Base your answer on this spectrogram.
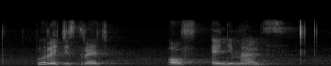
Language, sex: Zulu, female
